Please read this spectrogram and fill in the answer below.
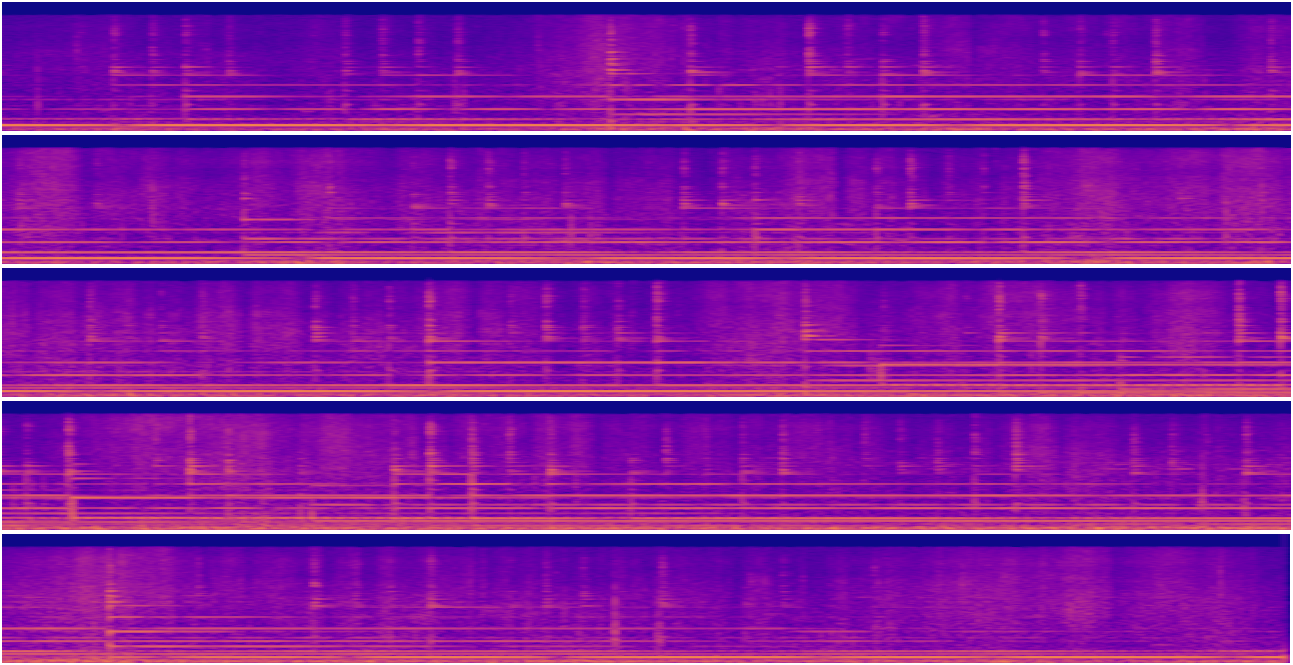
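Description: Quartz crystal singing bowls ringing together. A low bowl tone pulses in a slow, even rhythm, about once every second or so, under several higher bowl tones held long and steady. The low pulse drops out for several seconds past the middle, then returns near the end.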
